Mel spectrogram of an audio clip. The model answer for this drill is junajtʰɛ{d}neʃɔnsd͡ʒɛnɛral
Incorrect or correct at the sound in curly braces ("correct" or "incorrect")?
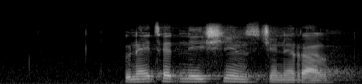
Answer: correct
